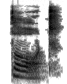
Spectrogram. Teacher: The vowel is long, giving it a sustained quality, and it is commonly found in words like thought and law in British English.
